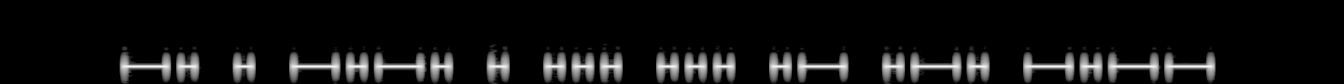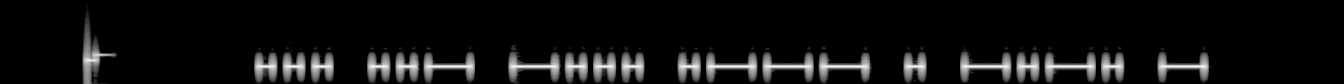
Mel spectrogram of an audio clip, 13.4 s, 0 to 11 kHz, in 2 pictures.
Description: Morse code, heard as a keyed tone, about 17 wpm, 700 Hz. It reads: NECESSARY SUBJECT
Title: Sentences from Top 800 Words - New Word Drill - 17wpm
